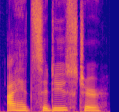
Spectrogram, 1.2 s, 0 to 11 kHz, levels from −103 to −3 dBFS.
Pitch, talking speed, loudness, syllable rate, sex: 190 Hz, 200 wpm, -21 LUFS, 6.2 syllables/s, female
